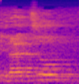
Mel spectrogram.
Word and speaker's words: গ্রাহ্য: সাথে আরেকটি বিষয় বলে দেই যে গ্রাহ্য যে বানানটি এখানে রয়েছে সেটি বানান এবং উচ্চারণ দুটিতে ভিন্নতা রয়েছে। এখানেও একটা শেখার বিষয় যে গ্রাহ্য বানানটি হয় জফলা দিয়ে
